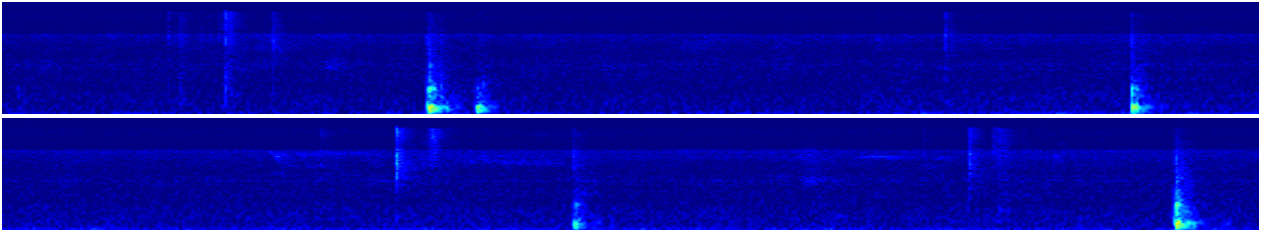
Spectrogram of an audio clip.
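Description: A few sharp snaps and cracks of plant stalks being broken and picked by hand, spaced a few seconds apart, the first a quick double, over a faint steady background.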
